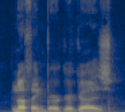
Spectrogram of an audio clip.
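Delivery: a soft, deflated "Nothing burger"; quiet dismissive. Real, not acted. Repeated dismissal.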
